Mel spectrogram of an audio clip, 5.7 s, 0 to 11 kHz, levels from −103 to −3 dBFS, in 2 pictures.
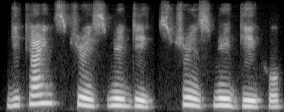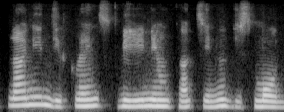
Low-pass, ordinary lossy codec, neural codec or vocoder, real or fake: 9.9 kHz; Opus, 16 kbps; autoencoder, 22.05 kHz, a latent of 192 numbers a frame, VITS, trained on one speaker; fake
